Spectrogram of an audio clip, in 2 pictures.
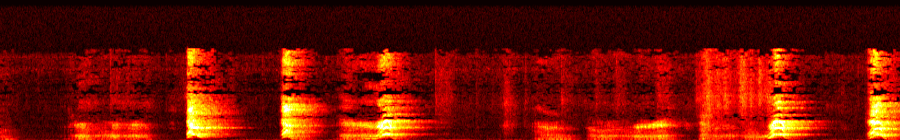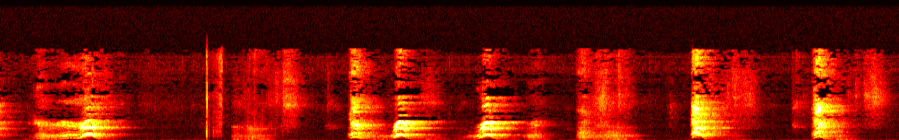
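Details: A Shih Tzu called Meimei indoors, reacting to her reflection as though a second dog were there: a steady run of throaty growls that break into higher, yappy barks, roughly one burst per second, throughout.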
